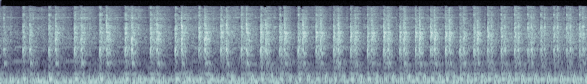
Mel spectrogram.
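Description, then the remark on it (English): A boat motor runs loud, a steady rhythmic chugging with a buzzy rattle that holds at an even level throughout, with no voices. “That was supposed to be a boat motor passing by, but I don't know what sound effect.”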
